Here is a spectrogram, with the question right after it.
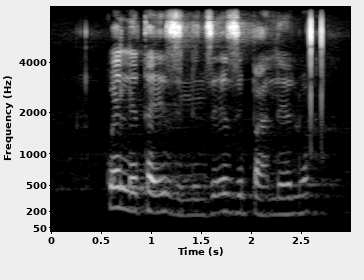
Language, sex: Xhosa, female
